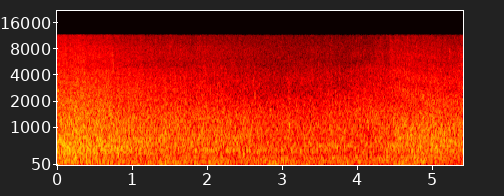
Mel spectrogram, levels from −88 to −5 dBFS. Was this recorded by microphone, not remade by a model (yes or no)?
no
